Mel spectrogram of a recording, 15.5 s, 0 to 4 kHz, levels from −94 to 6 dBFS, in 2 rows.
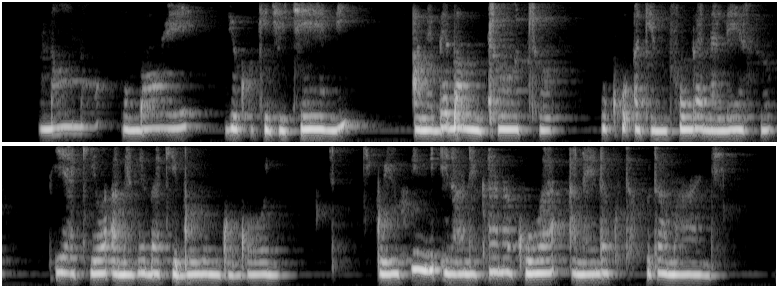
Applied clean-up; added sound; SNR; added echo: none; none; none; reverberation time 0.5 s.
